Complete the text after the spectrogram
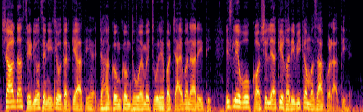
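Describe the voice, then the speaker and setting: A man's voice: on the low side, expressive, normal speed, a little mellow. A man reading scripted narration for a cartoon story.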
